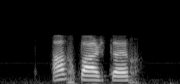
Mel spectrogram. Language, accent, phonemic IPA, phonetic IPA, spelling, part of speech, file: Armenian, Eastern Armenian, /ɑχˈpɑɾkəʁ/, [ɑχpɑ́ɾkəʁ], աղբարկղ, noun, Hy-աղբարկղ.ogg
- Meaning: garbage can, trash can, dustbin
